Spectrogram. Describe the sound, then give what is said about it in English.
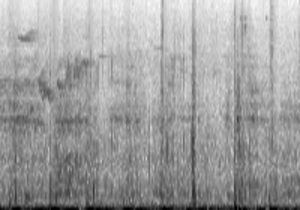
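Footsteps walking up a road that turns into a track, a steady rhythm of firm, fairly loud treads with a slight clopping quality, continuing without talk. “And I'm walking up a road which should turn into a track. Yes, it does.”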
